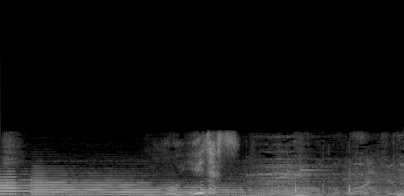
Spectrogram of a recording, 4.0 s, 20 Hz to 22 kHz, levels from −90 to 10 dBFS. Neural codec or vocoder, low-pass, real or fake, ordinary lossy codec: none; 7.2 kHz; real; none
